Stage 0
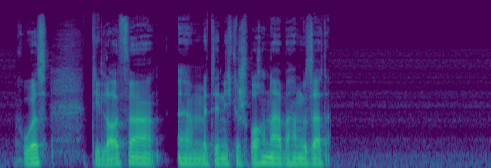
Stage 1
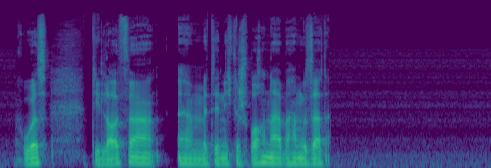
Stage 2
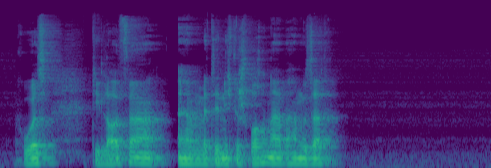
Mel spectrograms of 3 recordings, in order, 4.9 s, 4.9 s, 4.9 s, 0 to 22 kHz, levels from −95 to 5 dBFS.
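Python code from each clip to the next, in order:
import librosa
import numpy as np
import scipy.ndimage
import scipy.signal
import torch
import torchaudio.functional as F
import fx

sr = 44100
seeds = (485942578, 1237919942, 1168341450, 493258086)

y1 = x
y2 = fx.rider(y1, sr, range_db=10, speed_s=0.5)
y2 = fx.rev_gated(y2, sr, seeds[0], gate_ms=210, shape='falling', drr_db=4.5)
y2 = y2 * 10.0 ** (-3.0 / 20.0)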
